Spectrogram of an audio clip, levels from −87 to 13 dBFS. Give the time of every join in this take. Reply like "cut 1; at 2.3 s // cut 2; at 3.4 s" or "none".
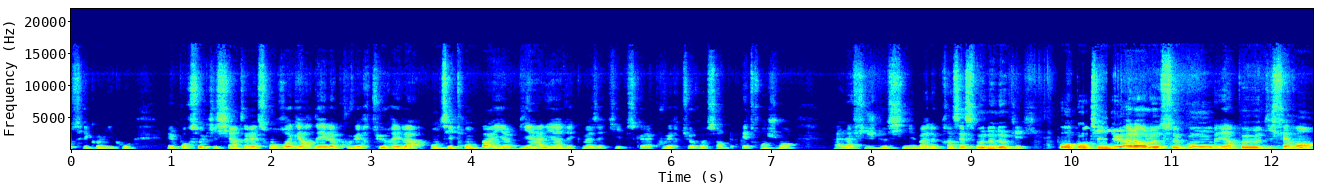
cut 1; at 11.4 s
